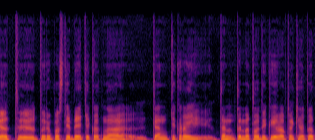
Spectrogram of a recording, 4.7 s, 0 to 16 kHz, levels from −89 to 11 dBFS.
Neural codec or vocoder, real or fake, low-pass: codec, 44.1 kHz, 2.6 kbps, SNAC; fake; 14.4 kHz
